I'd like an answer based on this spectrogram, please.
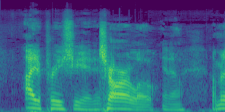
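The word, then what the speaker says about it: Ciarlo: They said it's Charlo. Yeah, I'll believe it. I didn't know if they went with the authentic Italian pronunciation, but apparently they did.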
